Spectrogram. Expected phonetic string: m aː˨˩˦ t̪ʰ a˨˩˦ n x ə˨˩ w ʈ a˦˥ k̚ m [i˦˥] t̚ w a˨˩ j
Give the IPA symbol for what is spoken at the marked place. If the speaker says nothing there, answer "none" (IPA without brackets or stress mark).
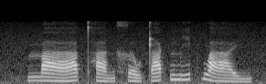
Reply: i˦˥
